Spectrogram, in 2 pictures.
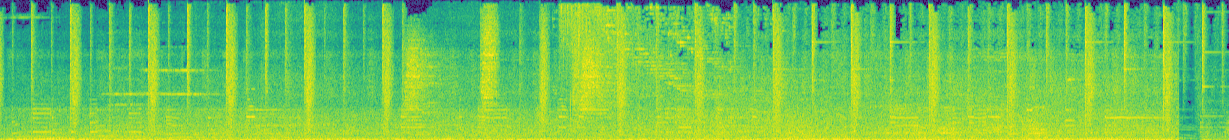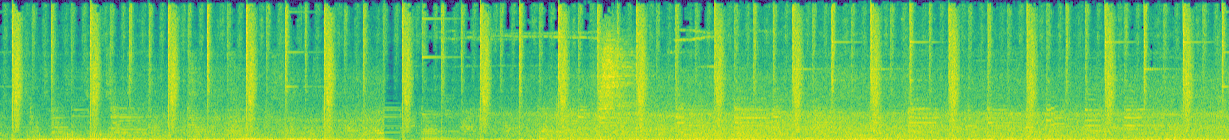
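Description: Busy city street ambience: road traffic and cars passing, mixed with music and the voices of people nearby. The sound cuts out briefly twice.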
